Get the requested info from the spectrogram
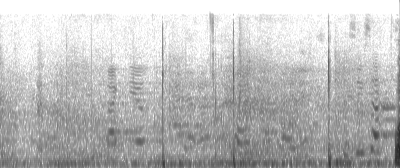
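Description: A soccer ball being passed on artificial turf: three sharp kicks, with faint voices in the background.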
